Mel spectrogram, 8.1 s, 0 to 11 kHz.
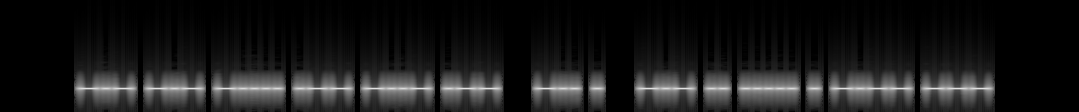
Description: Morse code, heard as a keyed tone, about 28 wpm, 700 Hz. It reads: KK6WXW DE KI5EYO
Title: USA Callsign DE Callsign - 6 Characters - 28wpm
